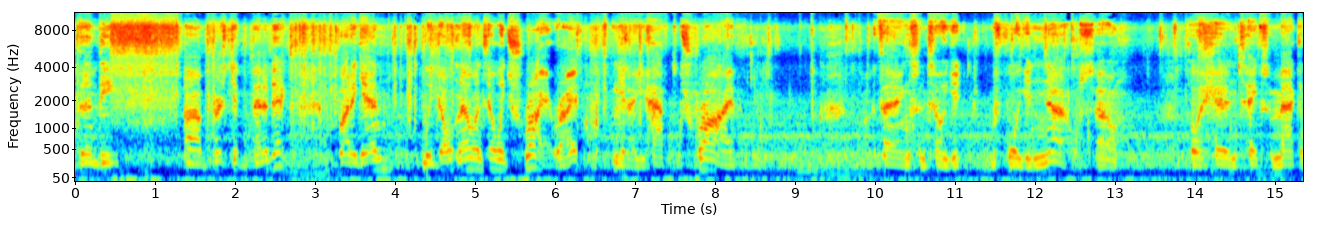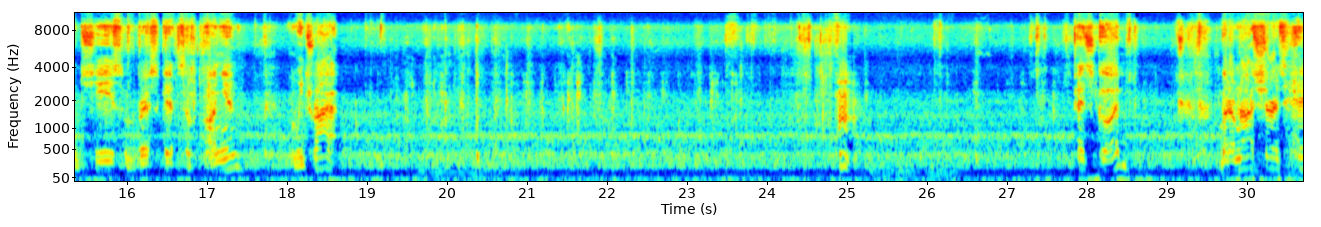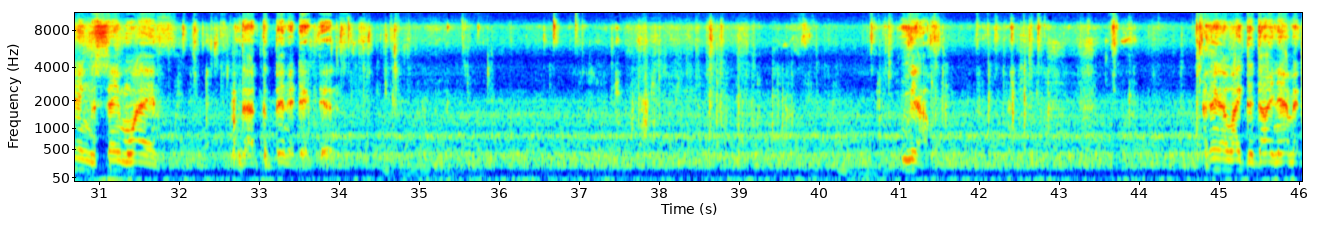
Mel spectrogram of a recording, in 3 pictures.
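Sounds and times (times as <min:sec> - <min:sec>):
man chewing food: 0:00.5 - 0:11.7, 0:13.2 - 0:14.0, 0:18.7 - 0:27.8, 0:31.8 - 0:32.8, 0:33.9 - 0:44.8
wet mouth clicks: 0:19.3 - 0:25.2.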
